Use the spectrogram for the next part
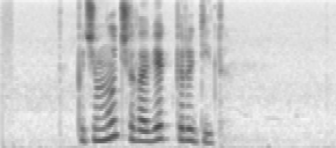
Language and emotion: Russian, neutral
